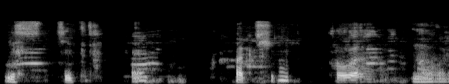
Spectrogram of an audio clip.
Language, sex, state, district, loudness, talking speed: Hindi, male, Bihar, Araria, -21 LUFS, 95 wpm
